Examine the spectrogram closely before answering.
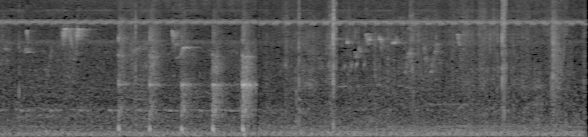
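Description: Herb stems snapping and leaves rustling as sprigs are picked by hand, a series of short crisp snaps, most of them in the first four seconds, over a steady high-pitched insect drone.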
